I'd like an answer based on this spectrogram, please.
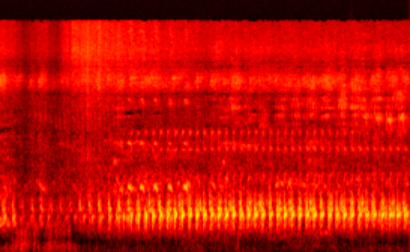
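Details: Cane toad chorus from a lake in the Brazilian Atlantic forest, Rhinella marina calling in the wild: a brief murmur of background sound, then a strong, even, rapidly pulsed low trill that builds and holds.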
